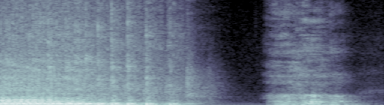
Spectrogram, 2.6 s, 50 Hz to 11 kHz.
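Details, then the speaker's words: Honda CBR600 engine, after repeated attempts and a backfire: catches with a sharp roar for about a second, seemingly on all cylinders, dies, then one weaker sputter; brief firing then stall. "alright it fired up so it sounded like it was running on all cylinders kind of hard to tell because it was only running for maybe like a second but it started up"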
